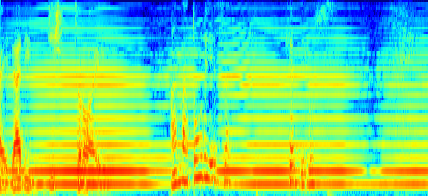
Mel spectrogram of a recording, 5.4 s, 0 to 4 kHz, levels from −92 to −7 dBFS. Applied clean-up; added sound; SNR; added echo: neural mask model RNNoise.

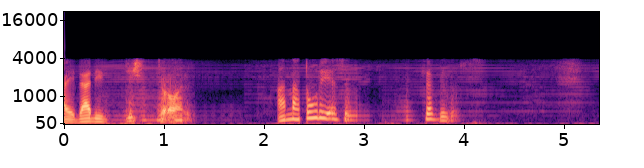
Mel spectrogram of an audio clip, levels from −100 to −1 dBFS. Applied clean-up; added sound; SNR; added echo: neural separator model SepFormer WHAM!.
